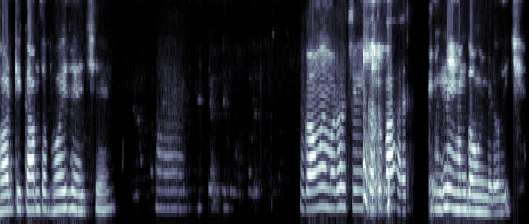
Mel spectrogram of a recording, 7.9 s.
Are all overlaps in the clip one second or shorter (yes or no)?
yes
